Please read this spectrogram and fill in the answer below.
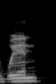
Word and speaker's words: Nguyen: I don't totally understand it myself, but it is pronounced Win. An easy way to remember it is I host a podcast called the Just Win podcast, a radio podcast.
